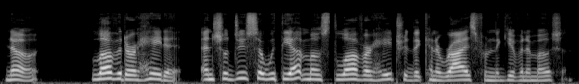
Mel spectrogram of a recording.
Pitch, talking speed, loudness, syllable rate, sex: 215 Hz, 240 wpm, -18 LUFS, 6.3 syllables/s, female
